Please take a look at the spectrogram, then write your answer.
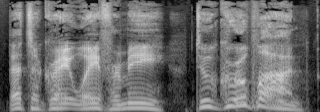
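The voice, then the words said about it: Impression of a cartoonish dog character. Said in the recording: “my impression of Triumph, the Insult Comic Dog, if he sold out”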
